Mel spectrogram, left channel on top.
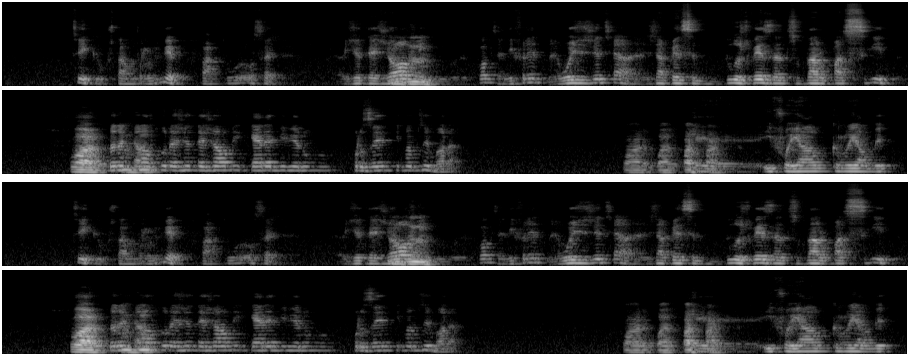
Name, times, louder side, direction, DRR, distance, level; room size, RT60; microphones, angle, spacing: voice 1, 0.7-1.7 2.0-2.7 3.4-8.9 10.1-13.6 16.0-17.9, left 2 dB, 30° left, 2 dB, 0.5 m, -32 dB
voice 2, 3.9-4.2 9.7-10.5 15.3-16.2, right 3 dB, 40° right, 0 dB, 0.8 m, -25 dB
2.7 x 2.4 x 2.4 m, 0.34 s
head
